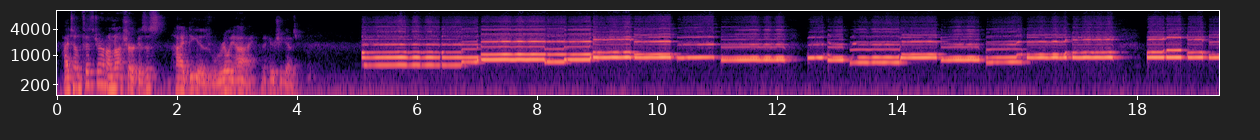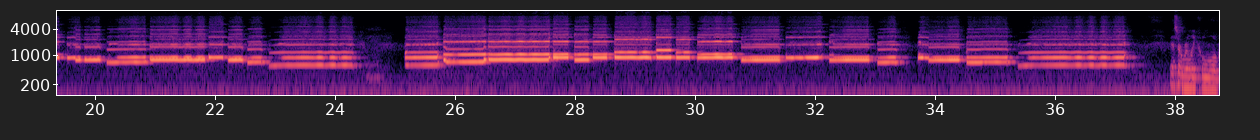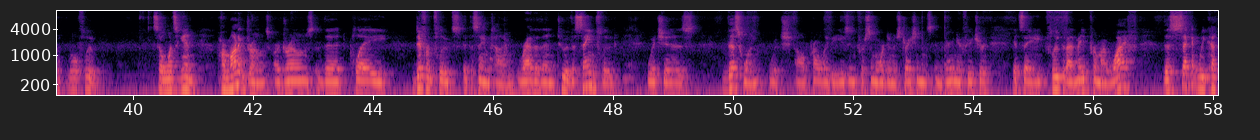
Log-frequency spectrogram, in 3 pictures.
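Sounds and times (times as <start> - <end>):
drone flute melody: 5.0 - 38.3.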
